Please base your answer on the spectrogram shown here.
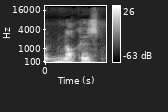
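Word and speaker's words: Nokkers: the destructive not this it's spell it's it's pronounced knockers but I'm not going to go down that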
